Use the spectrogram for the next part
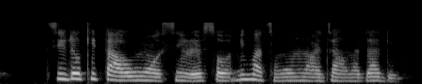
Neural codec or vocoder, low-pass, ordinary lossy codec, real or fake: codec, 16 kHz, 2 kbps, FreqCodec, smaller model; 7.2 kHz; Opus, 64 kbps; fake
